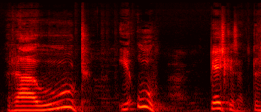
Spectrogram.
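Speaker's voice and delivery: ordinary delivery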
